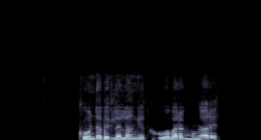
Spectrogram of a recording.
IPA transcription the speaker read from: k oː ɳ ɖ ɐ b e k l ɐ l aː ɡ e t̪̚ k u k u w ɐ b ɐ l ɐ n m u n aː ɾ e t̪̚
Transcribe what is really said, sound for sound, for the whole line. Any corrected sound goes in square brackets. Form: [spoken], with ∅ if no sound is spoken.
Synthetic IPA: k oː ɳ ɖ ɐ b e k l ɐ l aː [ŋ] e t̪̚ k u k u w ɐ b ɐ [ɾ] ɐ [ŋ] m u [ŋ] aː ɾ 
